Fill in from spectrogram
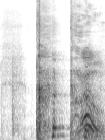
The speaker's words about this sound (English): Whoa. Wow. Cough into the mic. Yeah, phlegm attack. Yeah, wow. Sorry, people. Hope I don't do that again.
